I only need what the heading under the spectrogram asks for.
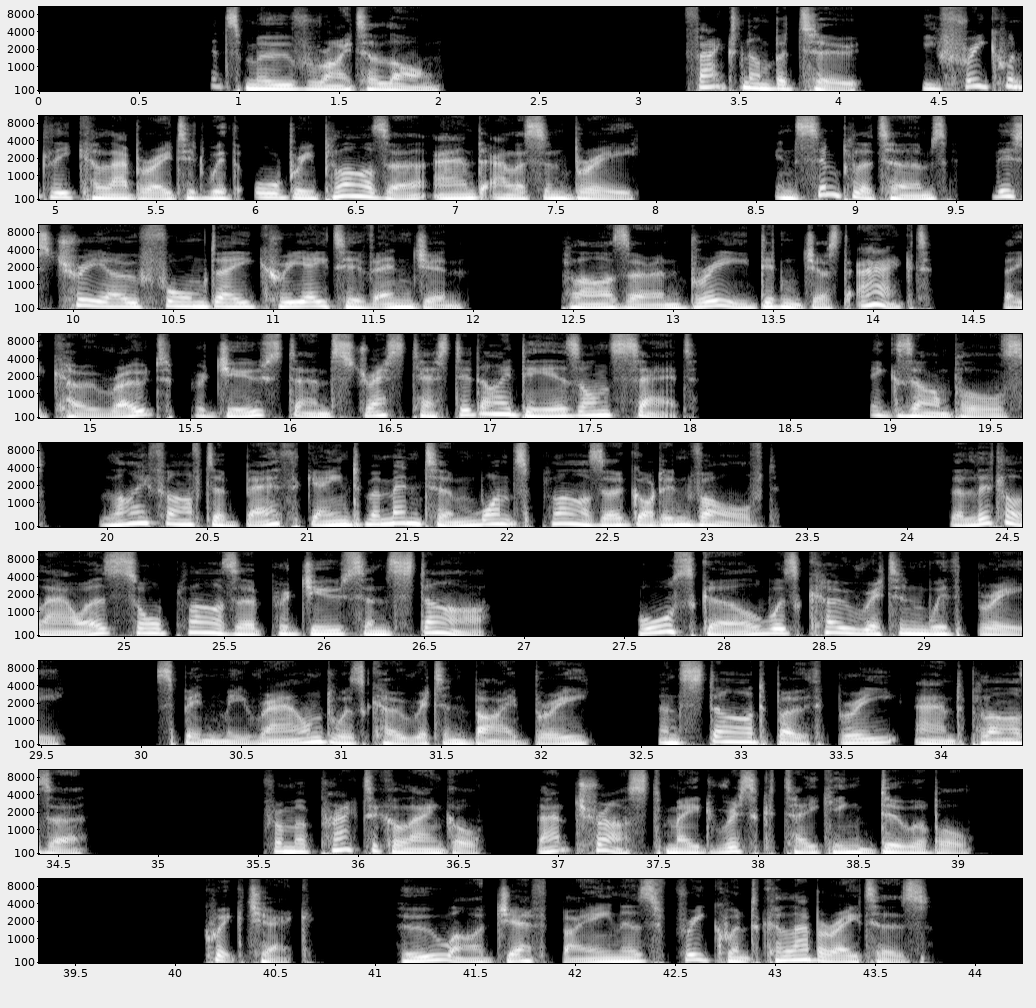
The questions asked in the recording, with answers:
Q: Who are Jeff Boehner's frequent collaborators?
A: Aubrey Plaza and Alison Brie.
